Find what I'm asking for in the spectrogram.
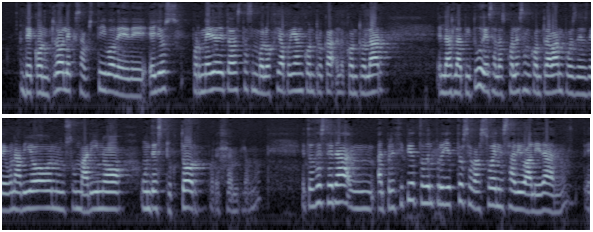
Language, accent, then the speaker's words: Spanish; Cartagena, Region of Murcia, Spain; also born or lived in Orihuela; Yo nací en Orihuela, pero me crié hasta los 12 años aquí en Cartagena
